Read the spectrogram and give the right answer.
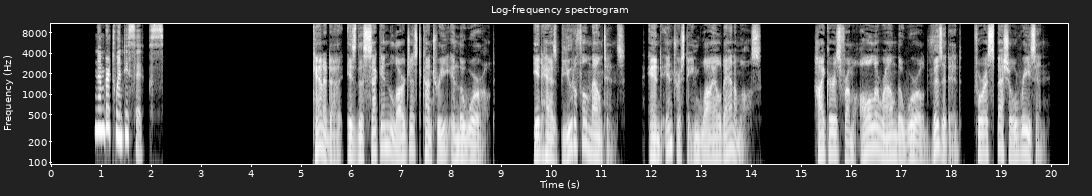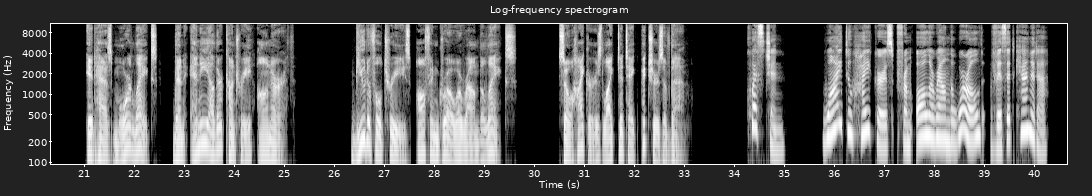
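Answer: It has more lakes than any other country.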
